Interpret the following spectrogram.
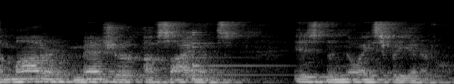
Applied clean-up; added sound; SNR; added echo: none; Bowed string instrument; 17 dB; reverberation time 1.0 s.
